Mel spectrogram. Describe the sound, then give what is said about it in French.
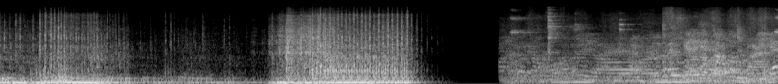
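A motorcycle struggling to start: its engine sputters and strains in repeated bursts, cutting out briefly before trying again with a rough, uneven rumble, loud with some clattering. “La moto a du mal à démarrer là aujourd'hui.”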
